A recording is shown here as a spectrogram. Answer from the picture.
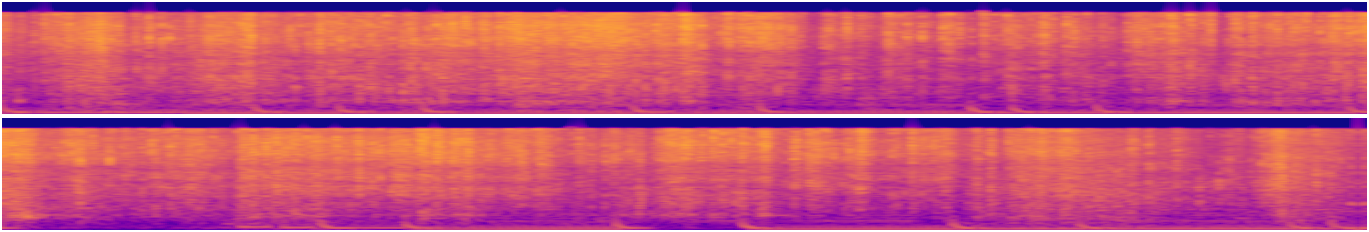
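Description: Thin clear plastic wrapping crinkling and crackling continuously as it is peeled off a new stainless-steel pressure cooker and crumpled up by hand.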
